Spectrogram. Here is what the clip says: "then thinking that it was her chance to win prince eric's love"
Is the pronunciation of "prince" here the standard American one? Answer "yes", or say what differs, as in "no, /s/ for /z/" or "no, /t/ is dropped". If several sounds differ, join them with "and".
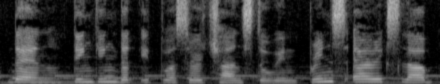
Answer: yes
